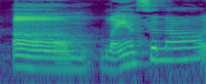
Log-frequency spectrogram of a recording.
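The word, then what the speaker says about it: Lansinoh: some really popular ones, Even Flow has one, Lancinol is how you pronounce it.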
